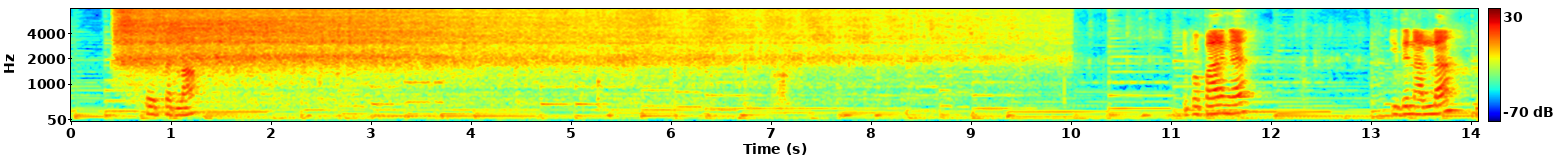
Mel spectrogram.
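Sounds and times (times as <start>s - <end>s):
paste sizzling in a pan: 0.4s - 10.0s.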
